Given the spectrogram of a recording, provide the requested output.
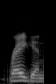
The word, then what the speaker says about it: Regan: um but you know I just see Reagan and assume that's how you say it yes thank you I type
